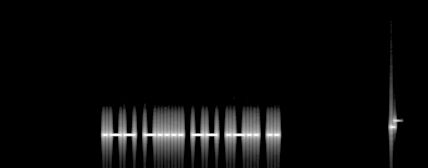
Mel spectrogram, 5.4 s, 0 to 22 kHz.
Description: Morse code, heard as a keyed tone, about 28 wpm, 700 Hz. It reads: W6MLI
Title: USA Call Signs Repeated 2x 28wpm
